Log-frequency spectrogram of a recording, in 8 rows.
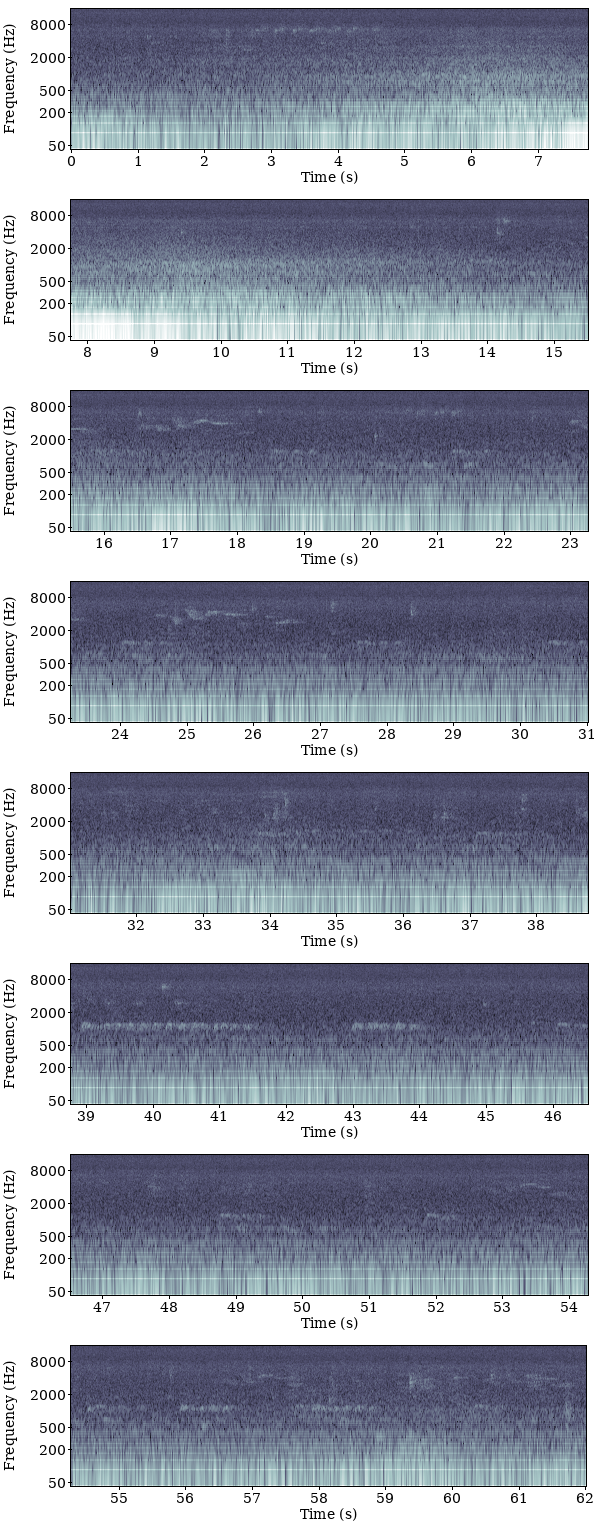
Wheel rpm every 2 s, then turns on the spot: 0, 0, 0, 0, 0, 0, 0, 0, 0, 0, 0, 0, 0, 0, 0, 0, 0, 0, 0, 0, 0, 0, 0, 0, 0, 0, 0, 0, 0, 0, 0.
none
